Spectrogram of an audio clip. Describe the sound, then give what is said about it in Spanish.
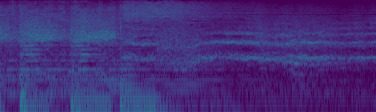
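A car engine revs in three quick bursts, then the vehicle pulls away with a long hissing squeal of tires that fades slightly as it goes. “Vamos de paseo en un auto feo, pero no me importa, porque llevo torta.”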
